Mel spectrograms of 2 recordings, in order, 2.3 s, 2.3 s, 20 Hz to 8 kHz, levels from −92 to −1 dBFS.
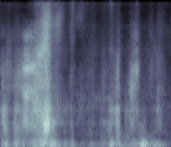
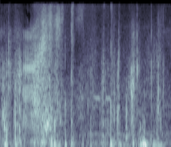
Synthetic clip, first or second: first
